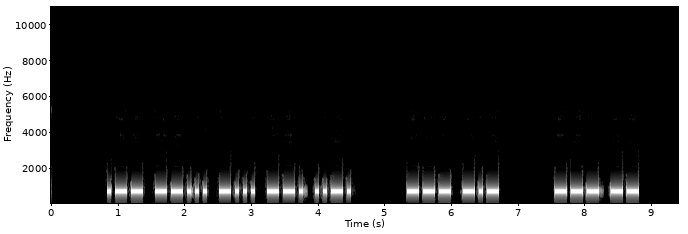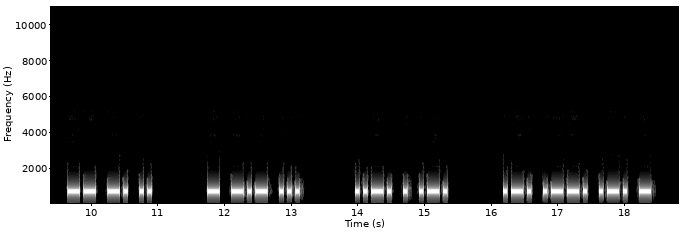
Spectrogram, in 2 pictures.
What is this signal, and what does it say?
Morse code, heard as a keyed tone, about 20 wpm, 700 Hz. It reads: W7BGF OK OM MNI TKS FER RPRT
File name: UK MASTER QSOs TRAINING / 20WPM / UK MASTER QSOs 0023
